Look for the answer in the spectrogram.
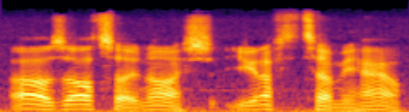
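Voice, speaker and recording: Bright, gravelly male flight-sim streamer. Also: mid-range voice, fairly even intonation, rapid-fire, a little hiss or hum. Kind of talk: casual live commentary with checklist callouts.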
